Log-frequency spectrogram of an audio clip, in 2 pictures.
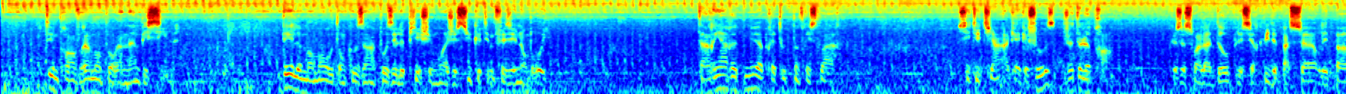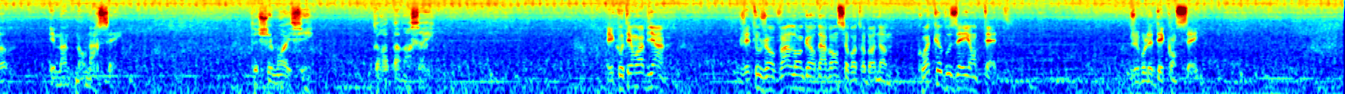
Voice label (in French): voices doublage francais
